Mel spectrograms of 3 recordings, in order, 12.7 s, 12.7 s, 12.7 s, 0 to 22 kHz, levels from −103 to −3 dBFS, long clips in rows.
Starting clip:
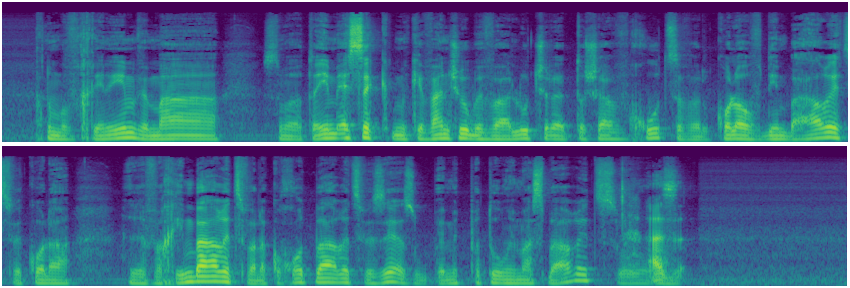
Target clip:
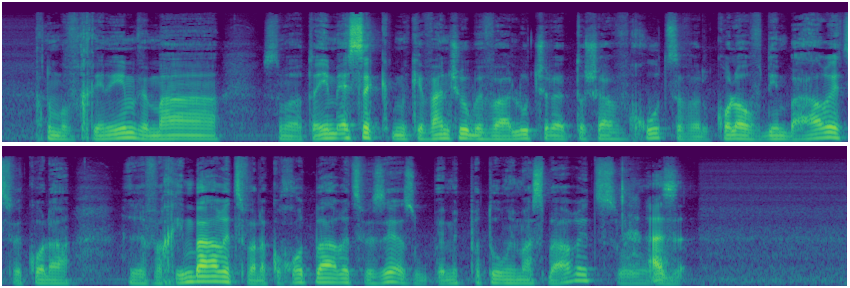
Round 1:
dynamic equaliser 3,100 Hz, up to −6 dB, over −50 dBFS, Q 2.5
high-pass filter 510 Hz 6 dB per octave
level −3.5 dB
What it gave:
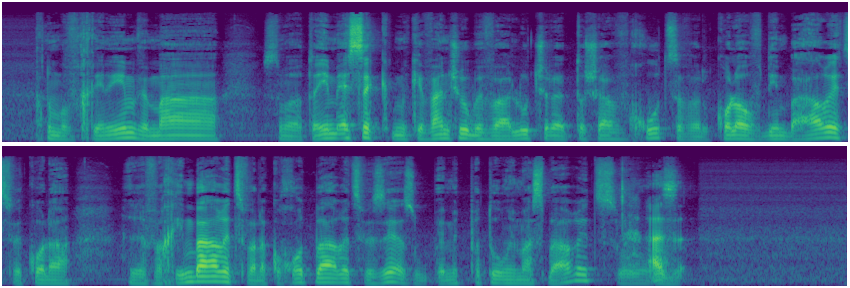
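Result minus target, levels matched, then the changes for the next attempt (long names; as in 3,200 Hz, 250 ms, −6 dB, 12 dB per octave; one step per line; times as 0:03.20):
125 Hz band −7.0 dB
change: high-pass filter 130 Hz 6 dB per octave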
